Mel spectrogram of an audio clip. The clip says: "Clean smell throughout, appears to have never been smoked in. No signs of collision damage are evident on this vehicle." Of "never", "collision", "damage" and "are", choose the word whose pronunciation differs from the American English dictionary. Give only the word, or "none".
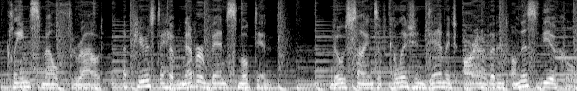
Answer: none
